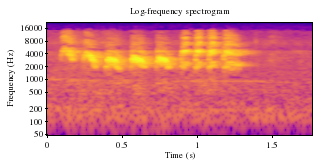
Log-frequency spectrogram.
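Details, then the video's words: Leafbird stirred up by a rival bird sings a short, bright phrase of about eight quick, slurred whistled notes, slowing slightly toward the end. "cucak Ranti bahan auto esmosi||dipancing Burung ini"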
